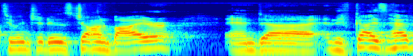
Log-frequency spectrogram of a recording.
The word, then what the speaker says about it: John Beyer: John Beyer, phonetically, is a principal at SMBH Incorporated.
